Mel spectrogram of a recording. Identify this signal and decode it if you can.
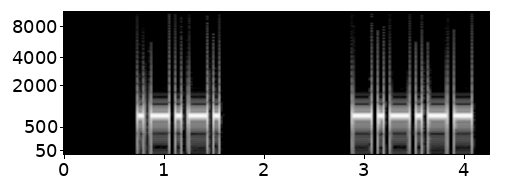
Morse code, heard as a keyed tone, about 19 wpm, 800 Hz. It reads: <AR> !
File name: (spaced) / Q-Calls Spaced-mp3s / Q Calls sp Once @18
